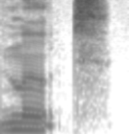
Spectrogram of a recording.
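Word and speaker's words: מות: The Hebrew word for die is mut. It is spelled mem, vav, and tav.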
